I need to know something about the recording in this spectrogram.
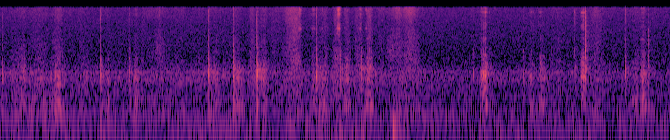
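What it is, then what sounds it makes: Plastic magnetic drawing board. A plastic magnetic stylus draws dotted lines on the screen of a small blue-and-pink plastic magnetic drawing board. Quiet, irregular dry ticks and taps with a bright edge and a faint mid-pitched click tone are heard. Each one is very short over a low, steady background hiss.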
